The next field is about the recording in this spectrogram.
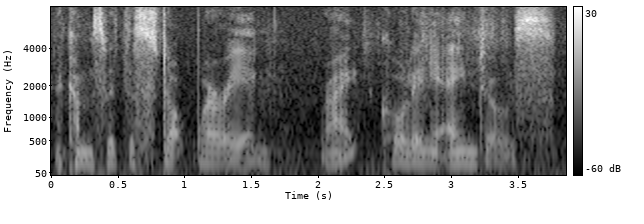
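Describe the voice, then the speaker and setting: A woman with a scratchy voice from pollen, doing a casual oracle card reading in an unhurried, reflective way. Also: low-pitched, flat delivery, vocal fry, breathy edge. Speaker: spiritual card reader.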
